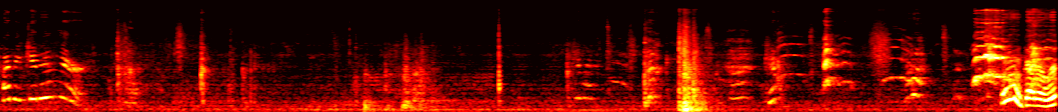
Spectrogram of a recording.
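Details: Ten-week-old Cardigan Welsh Corgi puppies yip and whimper in high, bending cries between stretches of conversation, ending in a loud burst of overlapping squeals; a thump sounds midway.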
